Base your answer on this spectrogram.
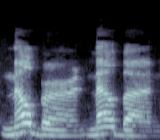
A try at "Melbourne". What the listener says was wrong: Melbourne. You don't pronounce the R.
